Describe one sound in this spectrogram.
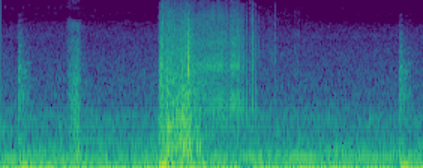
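A short rustling clank sounds as armor is put on.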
